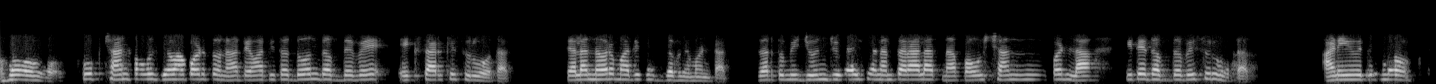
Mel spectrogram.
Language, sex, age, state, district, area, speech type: Marathi, female, 45-60, Maharashtra, Osmanabad, rural, conversation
